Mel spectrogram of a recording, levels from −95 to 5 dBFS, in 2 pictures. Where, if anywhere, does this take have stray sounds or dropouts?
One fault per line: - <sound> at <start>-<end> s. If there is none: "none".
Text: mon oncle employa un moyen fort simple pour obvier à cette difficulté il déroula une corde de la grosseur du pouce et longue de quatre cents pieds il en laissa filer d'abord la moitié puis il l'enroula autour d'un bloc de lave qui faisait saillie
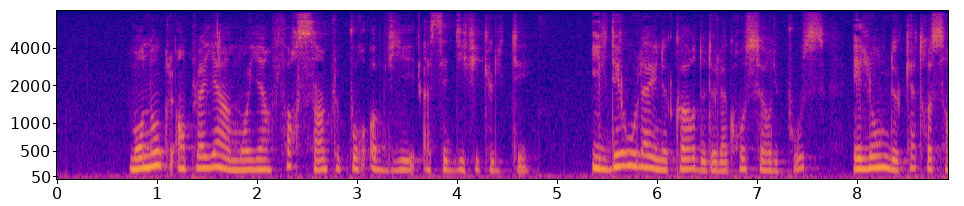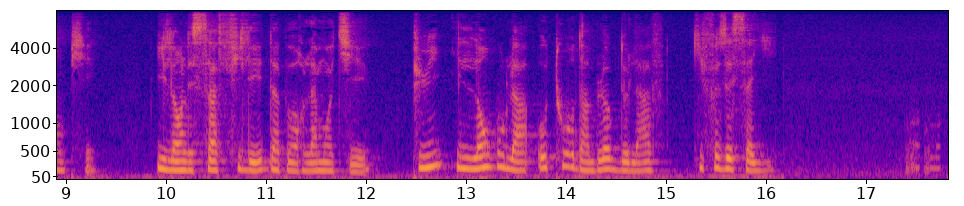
- laugh at 17.4-17.7 s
